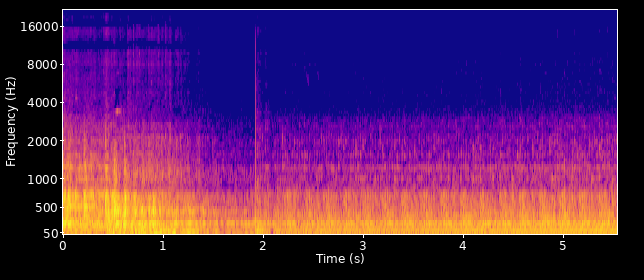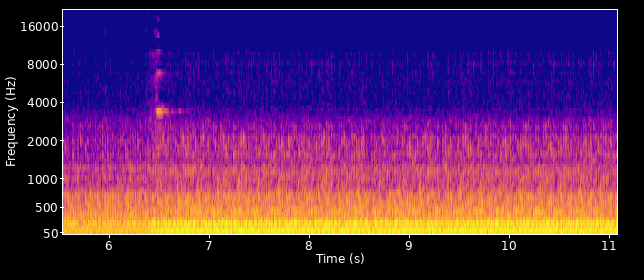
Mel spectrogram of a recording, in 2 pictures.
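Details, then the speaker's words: Loud chirp from the active exhaust valve actuator when switching exhaust modes at idle, also heard on throttle, with a steady low rumble; new brakes didn't cure it; fix is greasing the exhaust valve actuator. "so I'm sure you guys can hear that chirping noise it's a lot louder in person than uh hearing it in the video like it's pretty loud like it it over um Powers the exhaust so it is making that noise when I go through the exhaust mode"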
